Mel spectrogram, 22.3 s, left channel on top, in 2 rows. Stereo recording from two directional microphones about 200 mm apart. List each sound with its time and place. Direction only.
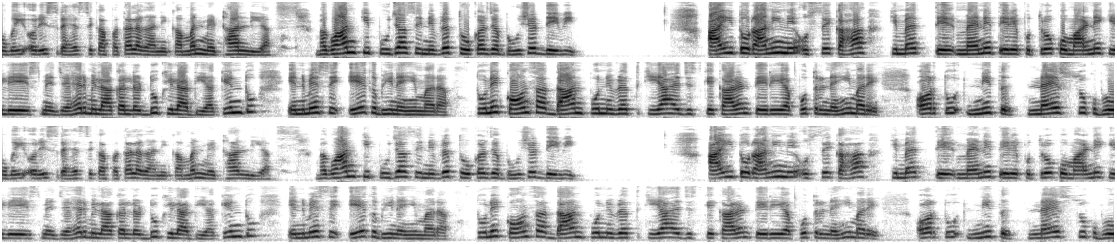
0.1 s a woman's voice: 35° left (ahead or behind)
6.7 s a woman's voice: 45° left (ahead or behind)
